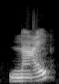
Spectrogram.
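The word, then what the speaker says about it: knife: नोक नोक means खटखटाना नाइफ नाइफ means चाकू के साइलेंट है नो नो मींस है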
